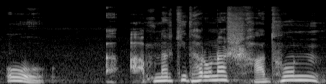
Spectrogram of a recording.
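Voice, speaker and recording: A man's voice: fairly high pitch, sing-song, extremely slow, darkish tone, husky, exaggerated voice. A male actor playing a deferential, eager junior police officer in an audio drama, questioning and slightly hesitant. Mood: curious, impatient.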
